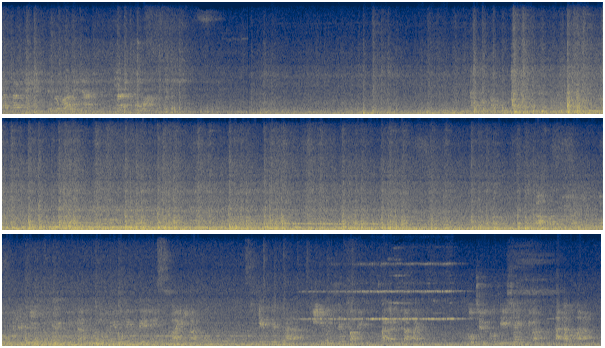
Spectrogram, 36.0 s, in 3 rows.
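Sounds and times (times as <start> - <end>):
train wheels clattering over rails: 7.0 - 22.9.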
